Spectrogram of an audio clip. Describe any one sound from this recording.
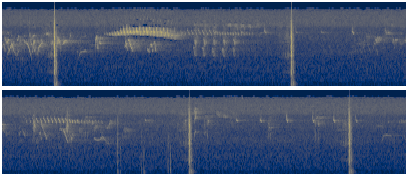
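A cabinet door knocks open and shut.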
